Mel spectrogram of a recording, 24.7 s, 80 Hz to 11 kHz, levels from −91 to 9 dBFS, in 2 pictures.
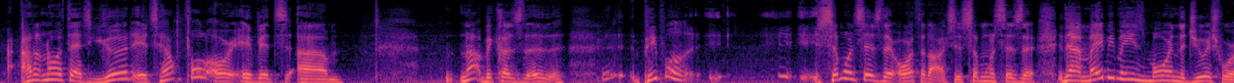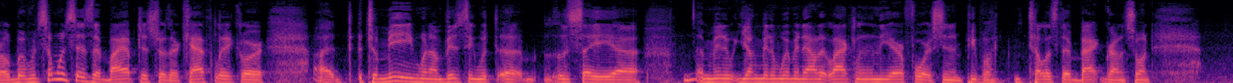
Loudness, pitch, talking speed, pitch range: -26 LUFS, 130 Hz, 190 wpm, 115-155 Hz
